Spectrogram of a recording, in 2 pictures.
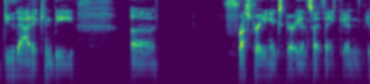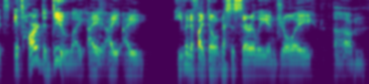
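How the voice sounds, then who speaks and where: A man with a somewhat low voice chatting casually on a podcast. He talks hesitantly, often restarting his sentences and filling pauses with "um" and "like.". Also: slightly rough. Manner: hesitant, many restarts and fillers. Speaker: podcast panelist. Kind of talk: casual discussion.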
